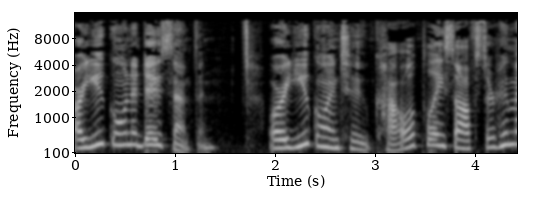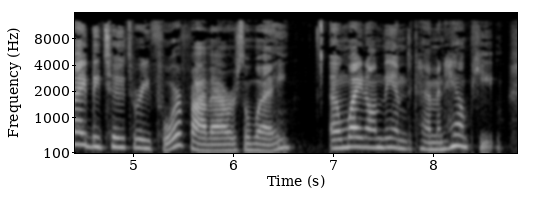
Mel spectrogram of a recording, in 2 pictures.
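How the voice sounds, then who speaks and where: Over a quiet background, a woman speaks in an Appalachian accent at a moderate pace. Her pitch is fairly high and swings very widely. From West Virginia, McDowell County. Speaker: Appalachian resident sharing her experience. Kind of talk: interview, personal testimony.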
